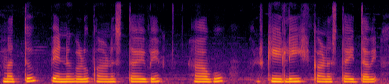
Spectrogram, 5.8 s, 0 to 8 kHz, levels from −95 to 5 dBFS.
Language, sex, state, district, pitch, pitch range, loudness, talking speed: Kannada, female, Karnataka, Bidar, 255 Hz, 250-270 Hz, -16 LUFS, 80 wpm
